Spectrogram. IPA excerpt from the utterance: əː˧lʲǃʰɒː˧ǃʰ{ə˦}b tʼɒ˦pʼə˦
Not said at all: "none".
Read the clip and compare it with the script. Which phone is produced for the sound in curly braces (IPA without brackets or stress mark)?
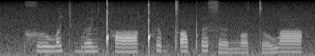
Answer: ə˦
